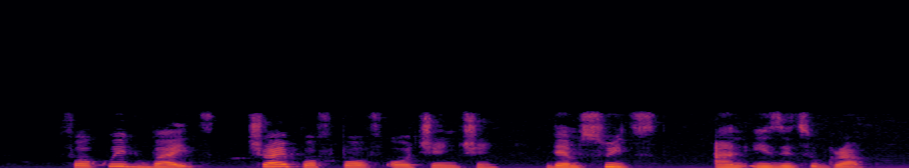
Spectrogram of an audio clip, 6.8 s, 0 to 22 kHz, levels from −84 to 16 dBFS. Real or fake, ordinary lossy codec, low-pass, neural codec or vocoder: real; AAC, 48 kbps; 7.2 kHz; none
